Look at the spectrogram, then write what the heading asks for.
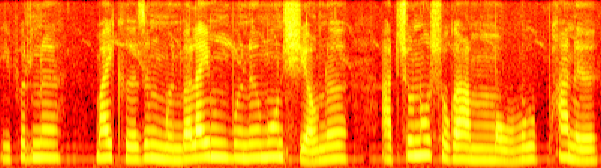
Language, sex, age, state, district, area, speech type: Bodo, female, 30-45, Assam, Baksa, rural, spontaneous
